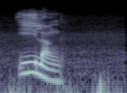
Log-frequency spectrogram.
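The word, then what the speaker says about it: 伊朗: उसके बाद है ईलांग, ईलांग थोड़ा सा डबल ए है तो मैंने प्रोनाउंसिएशन के भी अंदर भी लिखा है, थोड़ा सा इसको खींचना है।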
